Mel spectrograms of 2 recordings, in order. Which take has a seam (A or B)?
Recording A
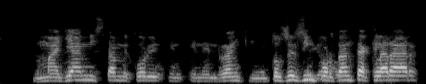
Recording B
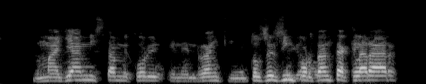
B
